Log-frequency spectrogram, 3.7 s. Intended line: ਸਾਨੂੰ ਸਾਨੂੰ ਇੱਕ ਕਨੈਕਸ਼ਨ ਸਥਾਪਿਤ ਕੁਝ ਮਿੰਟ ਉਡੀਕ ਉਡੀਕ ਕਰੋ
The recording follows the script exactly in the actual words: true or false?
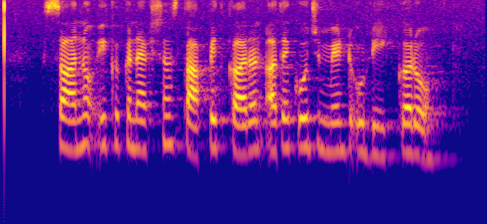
false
